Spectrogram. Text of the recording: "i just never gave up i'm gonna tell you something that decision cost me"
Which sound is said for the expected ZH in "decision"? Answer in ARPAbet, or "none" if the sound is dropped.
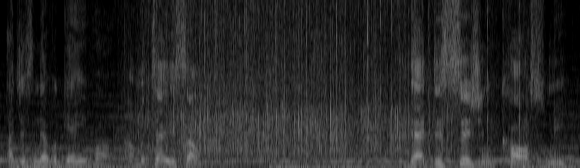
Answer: ZH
